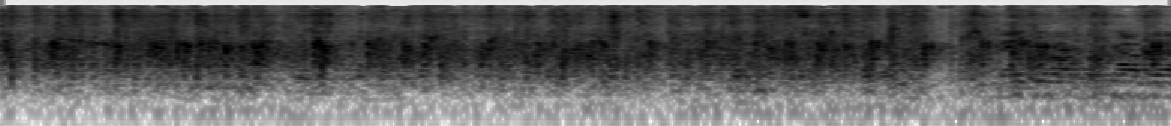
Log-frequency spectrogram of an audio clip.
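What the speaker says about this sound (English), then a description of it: "Do you hear a round of applause for all their hard work?" Banquet crowd at a bass fishing tournament applauding the volunteers, dense continuous clapping from many hands, loud and sustained for several seconds with some crowd murmur mixed in.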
